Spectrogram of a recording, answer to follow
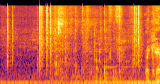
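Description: Aluminium foil lining a pot crinkling, with a few light clicks, as raw potato cubes and onion rings are pushed into place by hand. A steady low hum runs underneath.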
